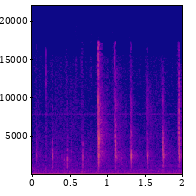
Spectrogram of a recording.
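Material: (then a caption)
Metal. A pen of silver conductive paint is shaken so its loose mixing ball slaps around inside, mixing the silver particles into the paint. About ten quick, bright clicks come at an even rhythm, growing louder partway through, over a steady low hum.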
